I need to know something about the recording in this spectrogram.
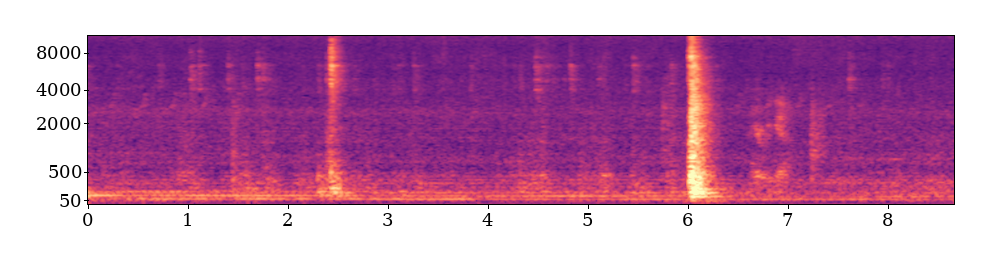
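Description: A plastic GoPro mount knocking against a kayak's accessory track as it is fitted: a small click about two and a half seconds in, then a sharp, loud knock about six seconds in, over a steady low hum.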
